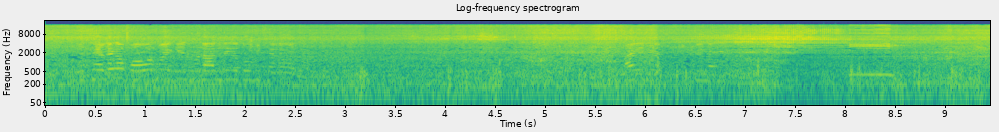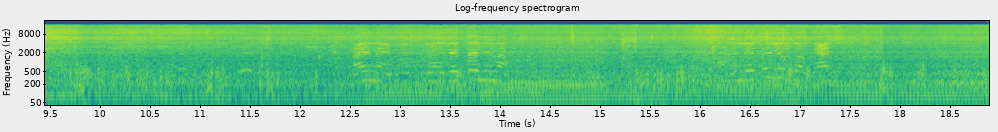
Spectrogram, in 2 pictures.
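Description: An auto-rickshaw engine rumbles and putters steadily.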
